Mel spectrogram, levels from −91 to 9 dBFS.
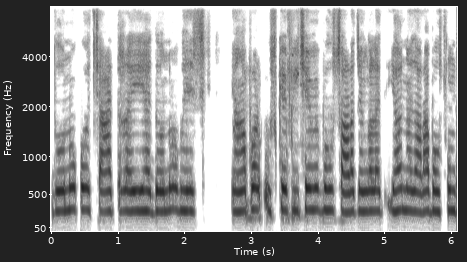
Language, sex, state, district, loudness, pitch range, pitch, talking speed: Hindi, male, Bihar, Araria, -14 LUFS, 270-285 Hz, 275 Hz, 205 wpm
